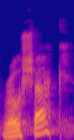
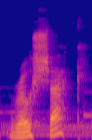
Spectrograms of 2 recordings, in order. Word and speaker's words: Rorschach: right but anyways um oh it's pronounced rorschach roshack roshack i always like the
